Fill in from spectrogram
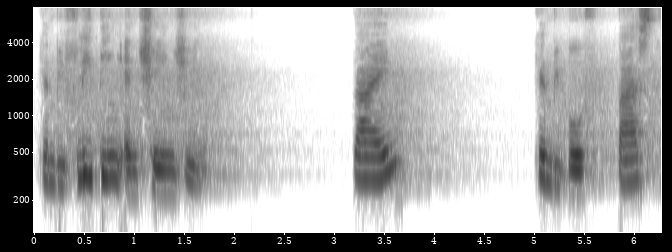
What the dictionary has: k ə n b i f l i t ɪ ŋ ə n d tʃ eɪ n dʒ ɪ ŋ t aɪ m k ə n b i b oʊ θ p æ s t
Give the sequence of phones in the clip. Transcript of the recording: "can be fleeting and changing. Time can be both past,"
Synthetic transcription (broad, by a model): k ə n b i f l i t ɪ ŋ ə n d tʃ eɪ n dʒ ɪ ŋ t aɪ m k ə n b i b oʊ θ p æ s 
